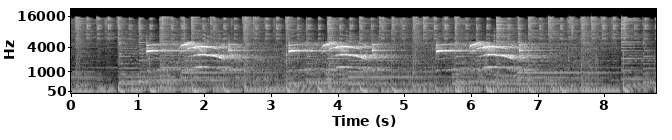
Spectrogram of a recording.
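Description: Background music with a short animal-call sound effect, set as the toy car's horn, sounding three times. Each call rises and falls in pitch.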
